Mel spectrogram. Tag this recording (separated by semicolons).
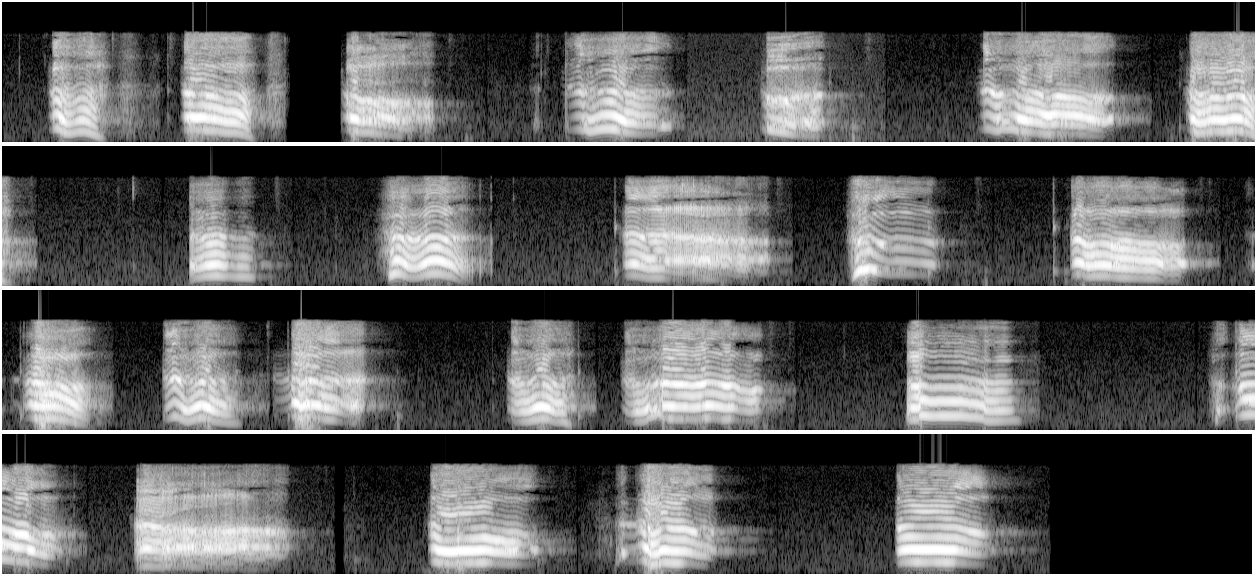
hurt; wounded; yell; man; male; warrior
